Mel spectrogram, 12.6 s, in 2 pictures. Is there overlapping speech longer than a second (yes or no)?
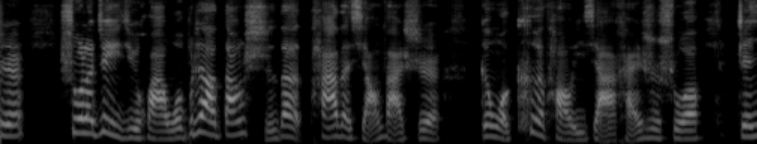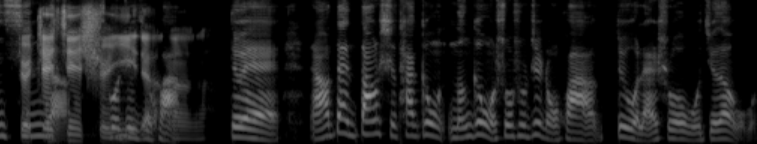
yes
